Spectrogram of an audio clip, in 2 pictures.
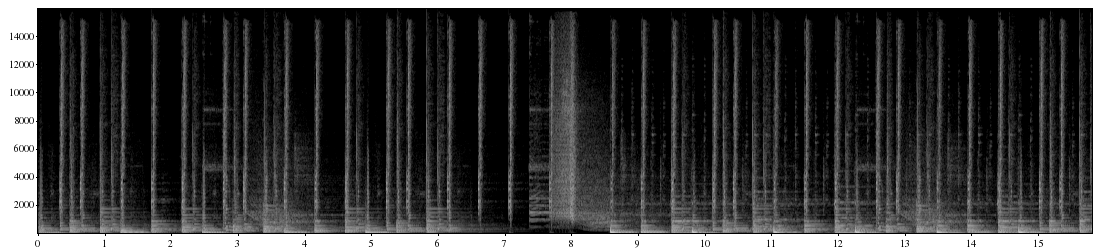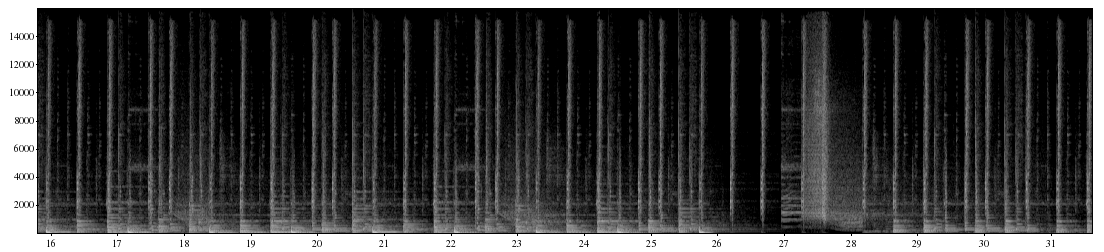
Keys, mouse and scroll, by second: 0.3 click, 4.3 middle click, 6.3 click, 7.2 g, 9.3 r, 10.5 click, 11.2 r, 13.1 g, 17.3 g, 18.6 ctrl+z, 18.9 ctrl+z, 19.6 g, 22.7 r, 24.0 g, 27.3 g, 29.1 g, 31.2-31.6 scroll down 5, 31.5 shift+middle click.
